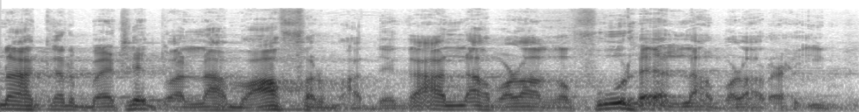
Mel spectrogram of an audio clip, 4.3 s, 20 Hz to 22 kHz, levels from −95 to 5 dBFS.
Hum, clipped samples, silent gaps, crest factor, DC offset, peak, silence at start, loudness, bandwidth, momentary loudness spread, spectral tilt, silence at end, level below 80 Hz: none; under 0.1%; none; 20 dB; under 0.1%; 0 dBFS; 0 s; -20 LUFS; 16 kHz; 10 LU; -6 dB/octave; 0 s; -52 dBFS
